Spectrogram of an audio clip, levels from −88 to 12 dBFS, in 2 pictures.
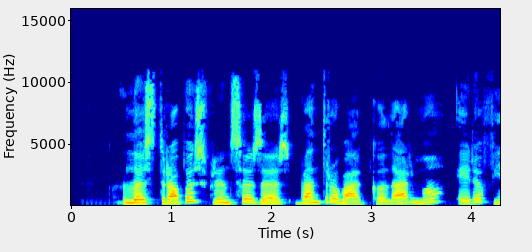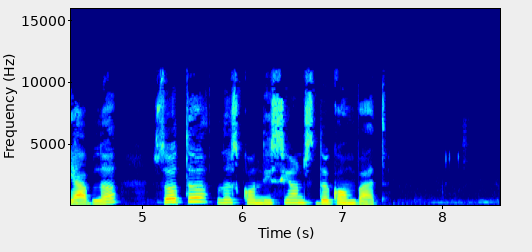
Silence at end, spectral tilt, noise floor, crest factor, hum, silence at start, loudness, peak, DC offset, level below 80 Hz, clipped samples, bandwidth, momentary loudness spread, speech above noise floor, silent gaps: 1.25 s; -4 dB/octave; -68 dBFS; 20 dB; none; 0.5 s; -22 LUFS; -2 dBFS; under 0.1%; -80 dBFS; under 0.1%; 11.5 kHz; 10 LU; 46 dB; none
